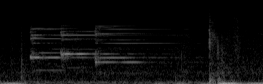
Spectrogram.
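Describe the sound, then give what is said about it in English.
A bright electronic Ring video doorbell chime, set off by pressing the doorbell button, plays three quick ringing tones that hang and fade, followed by a short burst of rustling noise. The chime is clear over a low background hum. “I mean, basically, if you watch my phone, all that I have to do is, I mean, it sounds like I'm giving a test demo to the people at Ring, but all I have to do, press the button.”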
